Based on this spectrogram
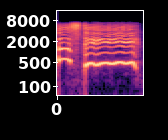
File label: Tesla Taunt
